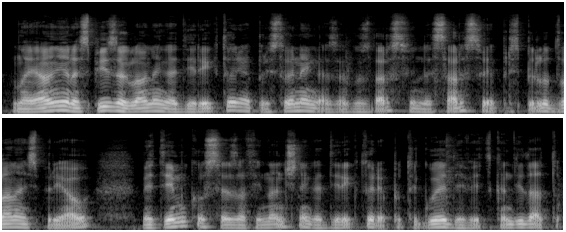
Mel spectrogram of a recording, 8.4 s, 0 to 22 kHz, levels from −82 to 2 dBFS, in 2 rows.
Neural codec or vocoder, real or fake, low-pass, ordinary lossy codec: none; real; 14.4 kHz; none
